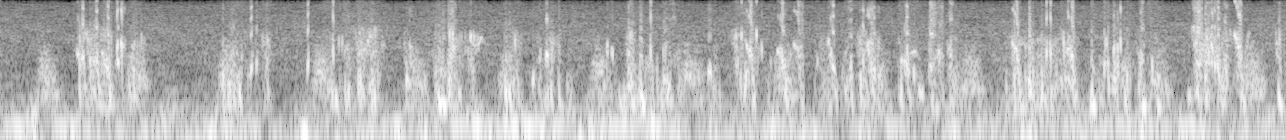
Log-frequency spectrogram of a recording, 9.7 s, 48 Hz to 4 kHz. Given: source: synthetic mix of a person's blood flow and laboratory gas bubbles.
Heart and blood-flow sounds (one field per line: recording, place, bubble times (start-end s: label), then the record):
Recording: Doppler ultrasound of blood flow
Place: subclavian vein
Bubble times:
0.54-1.10 s: bubbles
1.64-2.04 s: bubbles
2.27-2.32 s: bubbles
2.40-2.90 s: bubbles
3.02-3.11 s: bubbles
3.16-3.65 s: bubbles
3.76-3.94 s: bubbles
3.97-4.33 s: bubbles
4.51-5.14 s: bubbles
5.29-5.43 s: bubbles
5.46-6.03 s: bubbles
6.10-6.62 s: bubbles
6.73-7.26 s: bubbles
7.52-8.75 s: bubbles
8.88-9.39 s: bubbles
9.45-9.51 s: bubbles
9.54-9.65 s: bubbles
From the record:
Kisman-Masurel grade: 333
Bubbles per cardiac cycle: rolling drumbeat, 9 or more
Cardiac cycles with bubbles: 50 to 99%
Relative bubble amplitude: loud (0.450 to 0.775)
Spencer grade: 3 (all of the cardiac periods contain showers or single bubble signals, but not dominating or overriding the cardiac motion signals)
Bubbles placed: anywhere in the cardiac cycle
